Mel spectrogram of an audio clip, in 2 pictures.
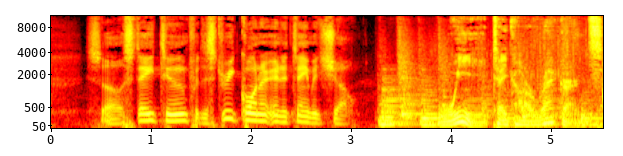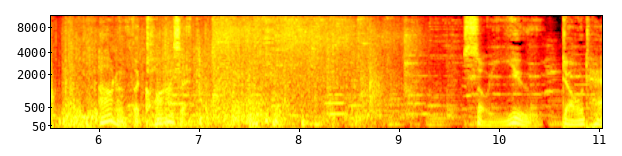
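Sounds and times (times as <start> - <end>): crashing shattering sound effect: 5.5 - 9.4.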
